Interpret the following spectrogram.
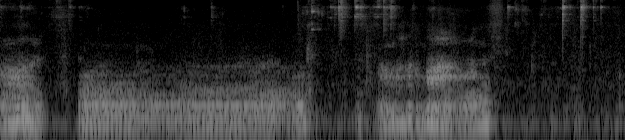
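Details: Puppies at play indoors, growling in long rough low bursts, one sustained for nearly two seconds, broken by brief pauses, with light scuffling and clicks from their movement in between.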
